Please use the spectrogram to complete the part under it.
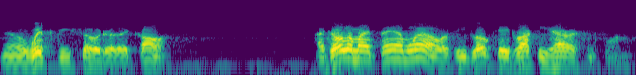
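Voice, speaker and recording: An actor playing a seasoned, cautious lawman in 1950s radio drama, speaking in a deliberate, confiding way. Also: medium pitch, sing-song. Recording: vintage narrow-band radio.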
